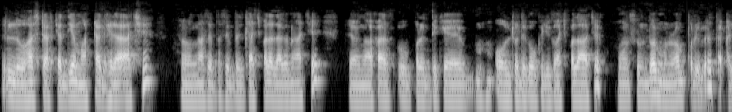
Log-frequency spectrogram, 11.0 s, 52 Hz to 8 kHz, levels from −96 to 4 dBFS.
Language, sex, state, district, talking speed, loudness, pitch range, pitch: Bengali, male, West Bengal, Dakshin Dinajpur, 155 wpm, -20 LUFS, 90-100 Hz, 95 Hz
